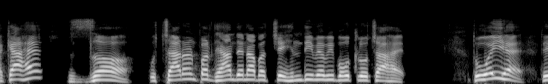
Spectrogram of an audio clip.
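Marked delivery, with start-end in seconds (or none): 0.7-1.3 "ज" as a buzzed z, falling low; z sound. Shown as a demonstration. Teacher asking students to listen, buzzed z sound. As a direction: buzz "ज" like English z. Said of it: "ध्यान से सुन लेना".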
